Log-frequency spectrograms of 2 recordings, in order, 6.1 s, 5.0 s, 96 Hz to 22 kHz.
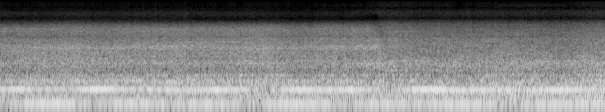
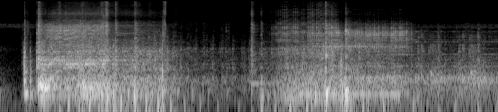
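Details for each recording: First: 1998 Craftsman DLT hydrostatic lawn tractor with a 46" deck and 16.5 hp Kohler Command single-cylinder engine, 22 years old, freshly tuned with a new fuel pump and rebuilt carburetor. At full throttle it gives a loud, steady drone with constant pitch and no misses or knocks; it runs smooth with plenty of power. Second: 1998 Craftsman DLT hydrostatic lawn tractor, 16.5hp Kohler Command, freshly tuned with rebuilt carburetor and new fuel pump: engine catches, sputters and sags on choke, then picks up once the choke is removed; it was already warm.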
